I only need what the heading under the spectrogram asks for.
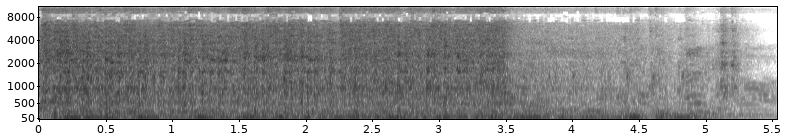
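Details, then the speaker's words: Abandoned barn-find square-body Chevy truck, fuel fed by hand: engine catches briefly with ragged firing, sputters and dies; misfiring, owner suspects timing off, possible air-leaking hose. "huh I think it's because the timing's off you ain't pulling it over for some reason I don't know why"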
